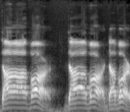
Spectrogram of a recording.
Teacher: So when you learn the word as a vocab item, that dalet has a long A in it.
